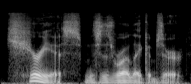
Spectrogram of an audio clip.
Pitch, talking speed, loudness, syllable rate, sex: 90 Hz, 125 wpm, -18 LUFS, 5.2 syllables/s, male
